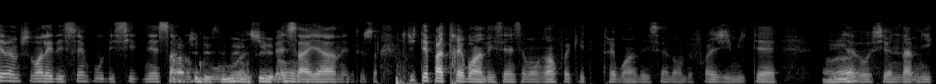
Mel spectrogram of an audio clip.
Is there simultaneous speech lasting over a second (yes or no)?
yes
